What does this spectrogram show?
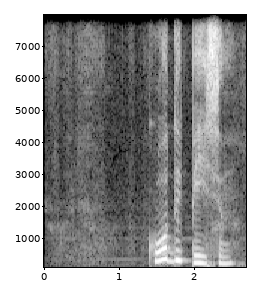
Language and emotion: Russian, neutral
